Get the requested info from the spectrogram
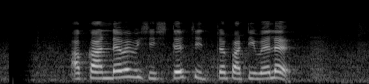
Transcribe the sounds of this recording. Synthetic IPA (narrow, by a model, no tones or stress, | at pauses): akaɳɖəʋəʋiʃiʂʈət͡ʃit̪ɾəpaʈiʋələ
